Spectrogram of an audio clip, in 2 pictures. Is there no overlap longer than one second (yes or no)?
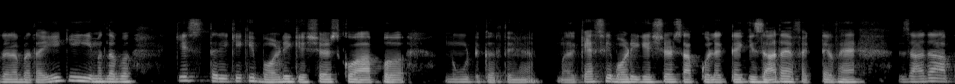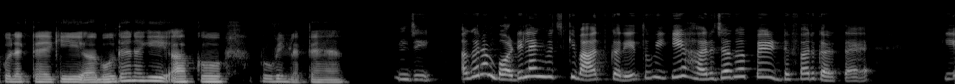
yes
